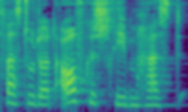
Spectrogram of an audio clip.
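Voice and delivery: ordinary talk, nothing marked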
